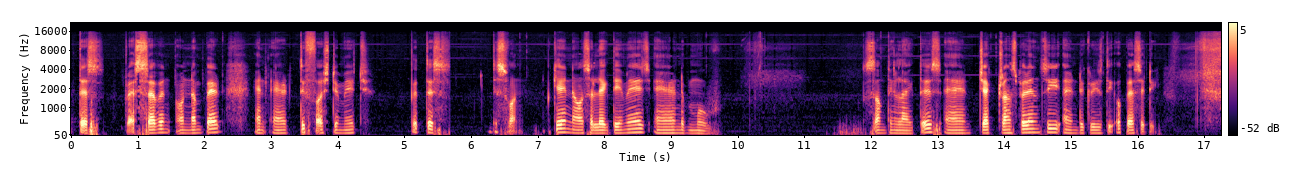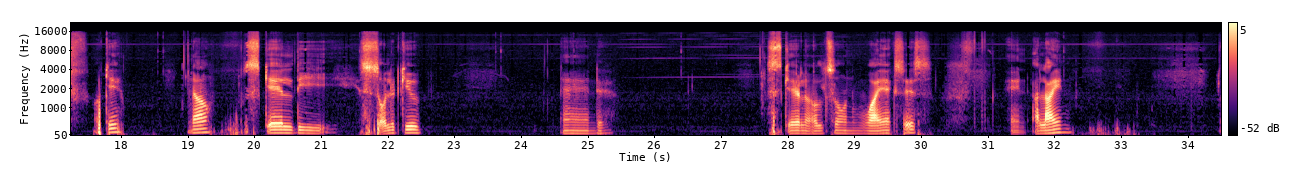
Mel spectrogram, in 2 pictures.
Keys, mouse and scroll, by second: 2.9 shift+a, 6.7 click, 7.2-8.6 scroll up 3, 8.6-9.6 drag, 12.9 drag, 13.8 click, 14.4-16.1 drag, 16.1-16.6 scroll up 4, 17.3-17.9 scroll up 1, 18.5 click, 19.0 scroll up 2, 19.7 s, 21.5 click, 22.5 s, 24.8 click, 27.0-27.6 scroll down 3, 27.6 s.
